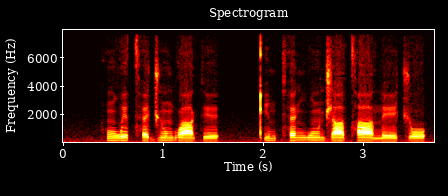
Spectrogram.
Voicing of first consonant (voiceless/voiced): voiceless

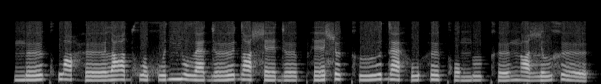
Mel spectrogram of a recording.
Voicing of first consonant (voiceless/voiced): voiced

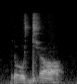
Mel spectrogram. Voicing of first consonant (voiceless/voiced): voiced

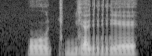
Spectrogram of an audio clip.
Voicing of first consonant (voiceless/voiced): voiced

